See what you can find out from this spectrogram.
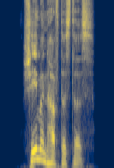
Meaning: strong/mixed nominative/accusative neuter singular superlative degree of schemenhaft
- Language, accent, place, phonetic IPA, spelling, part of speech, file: German, Germany, Berlin, [ˈʃeːmənhaftəstəs], schemenhaftestes, adjective, De-schemenhaftestes.ogg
